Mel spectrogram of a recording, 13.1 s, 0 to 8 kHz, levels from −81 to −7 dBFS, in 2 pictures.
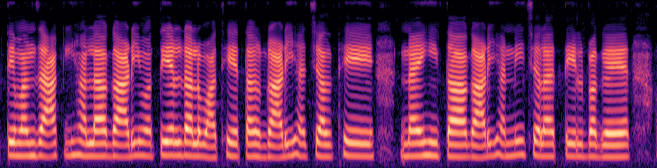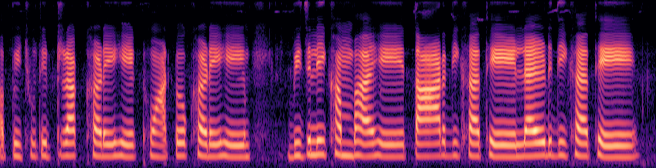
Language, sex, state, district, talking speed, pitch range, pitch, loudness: Chhattisgarhi, female, Chhattisgarh, Korba, 175 wpm, 215-230 Hz, 225 Hz, -17 LUFS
